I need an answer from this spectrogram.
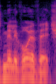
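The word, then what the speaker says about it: Milivojević: Milijovic. – I was trying to get all of the I's in there. – I thought it was Milivojevic.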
